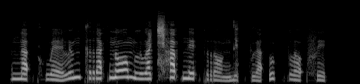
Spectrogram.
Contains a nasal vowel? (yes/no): no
